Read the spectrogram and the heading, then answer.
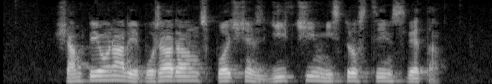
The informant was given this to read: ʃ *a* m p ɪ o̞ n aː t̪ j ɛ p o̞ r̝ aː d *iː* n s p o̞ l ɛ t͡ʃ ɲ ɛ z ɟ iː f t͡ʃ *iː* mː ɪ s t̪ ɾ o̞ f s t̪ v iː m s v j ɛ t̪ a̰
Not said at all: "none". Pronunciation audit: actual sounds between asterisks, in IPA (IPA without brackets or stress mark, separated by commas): a, aː, iː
